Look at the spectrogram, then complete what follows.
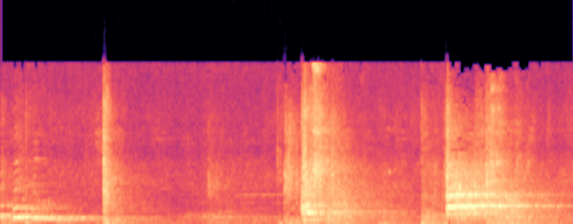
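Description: Baseballs hitting a catcher's mitt: three sharp thuds a second or two apart.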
